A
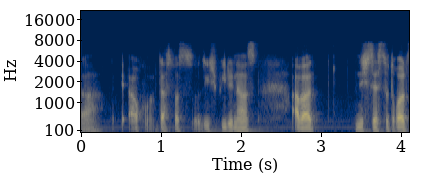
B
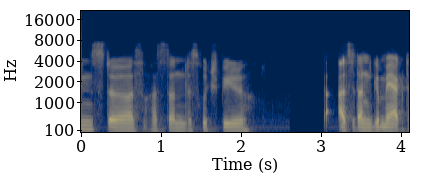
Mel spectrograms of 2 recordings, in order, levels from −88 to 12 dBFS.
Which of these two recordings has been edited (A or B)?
A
